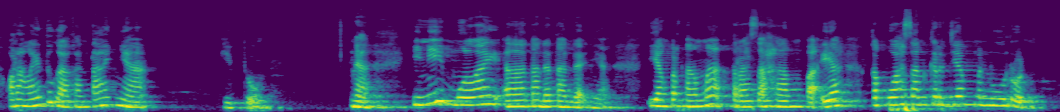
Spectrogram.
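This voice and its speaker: A woman in her late thirties leads a casual workshop talk, her voice sitting a little on the high side. She chats with the audience in a loose, friendly way, laughs easily, and slips into little acted voices when she quotes people. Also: a little mellow. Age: 30s. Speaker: trainer.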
